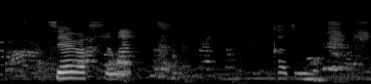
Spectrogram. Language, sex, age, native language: Icelandic, female, 9, Icelandic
